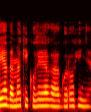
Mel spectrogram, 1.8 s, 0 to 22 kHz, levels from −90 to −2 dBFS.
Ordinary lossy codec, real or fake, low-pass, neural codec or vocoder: none; fake; 9.9 kHz; codec, 44.1 kHz, 7.8 kbps, Pupu-Codec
